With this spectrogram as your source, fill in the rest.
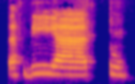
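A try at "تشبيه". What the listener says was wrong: Enggak pakai iya. Ahyanya mati sukun.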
